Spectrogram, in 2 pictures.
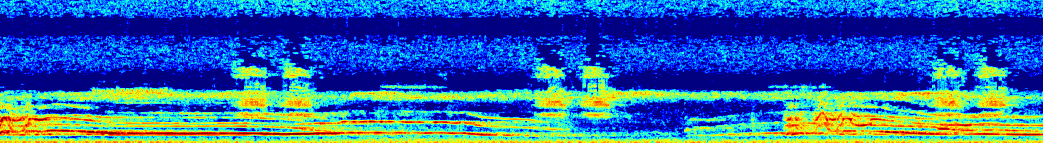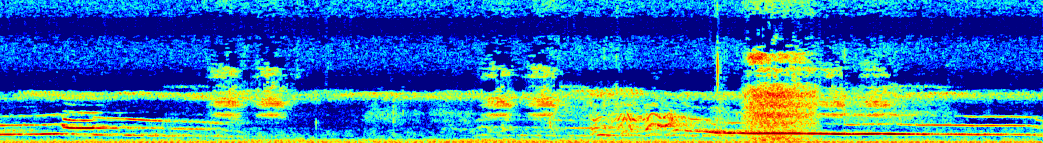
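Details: Grey wolf pack howling before dawn along the Carlyle Concord line, Massachusetts: several overlapping drawn-out tonal howls, sliding down and rising, layered voices building in a crescendo over a low steady hum.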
